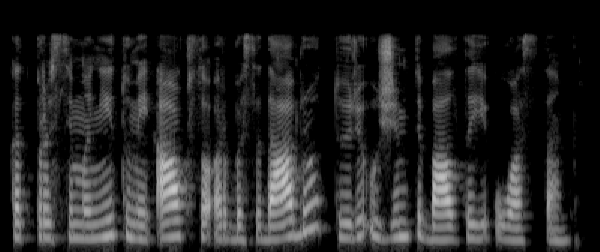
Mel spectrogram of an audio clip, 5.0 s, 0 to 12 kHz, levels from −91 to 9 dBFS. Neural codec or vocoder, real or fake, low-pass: none; real; 7.2 kHz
